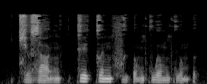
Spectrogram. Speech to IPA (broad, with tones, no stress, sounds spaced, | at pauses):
t͡ɕ ə̤ː˨˩ z a˧˩˨ ŋ | k e˧ k ə˧ n f ɨ̤˨˩ ʔ ə̰˧˥ m k w əː˧ m k w ə̰˧˨ m ʔ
